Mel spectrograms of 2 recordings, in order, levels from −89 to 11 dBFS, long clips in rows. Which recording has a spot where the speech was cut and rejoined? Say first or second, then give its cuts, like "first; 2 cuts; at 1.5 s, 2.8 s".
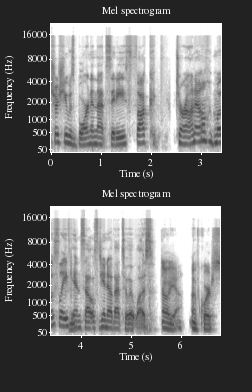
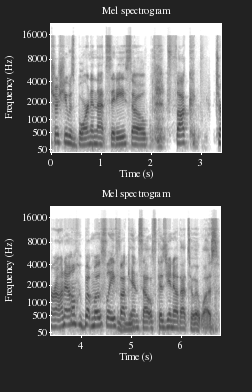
first; 4 cuts; at 1.5 s, 3.2 s, 3.7 s, 4.3 s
